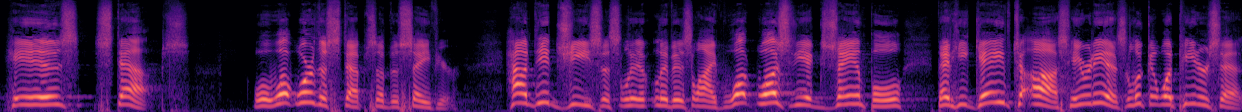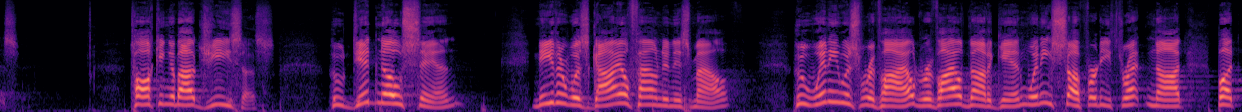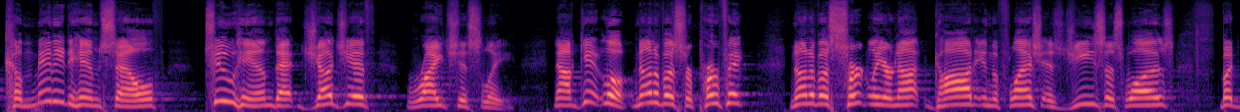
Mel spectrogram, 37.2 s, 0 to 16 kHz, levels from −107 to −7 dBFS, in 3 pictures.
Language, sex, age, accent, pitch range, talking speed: English, male, 50-69, American, 225-280 Hz, 150 wpm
